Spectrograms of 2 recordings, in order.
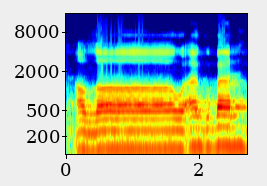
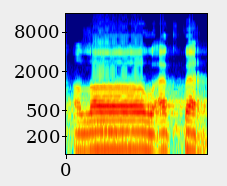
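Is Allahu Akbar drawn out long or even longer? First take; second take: longer; long. First: The phrase is drawn out even longer. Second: The phrase is drawn out long. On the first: The takbir lasts through rising to stand. "agak malah lebih panjang" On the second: The takbir lasts until reaching the bowing position. "disunatkan panjang sampai dengan plek ruku"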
